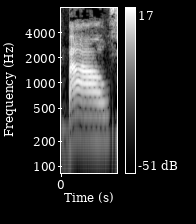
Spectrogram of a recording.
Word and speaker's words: Biles: Biles? – Yes.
